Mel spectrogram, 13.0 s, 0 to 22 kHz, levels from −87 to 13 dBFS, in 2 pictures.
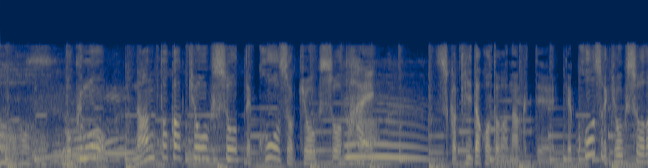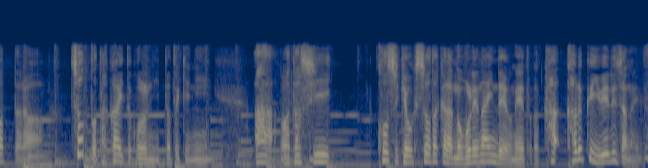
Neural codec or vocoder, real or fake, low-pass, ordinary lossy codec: none; real; 7.2 kHz; none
